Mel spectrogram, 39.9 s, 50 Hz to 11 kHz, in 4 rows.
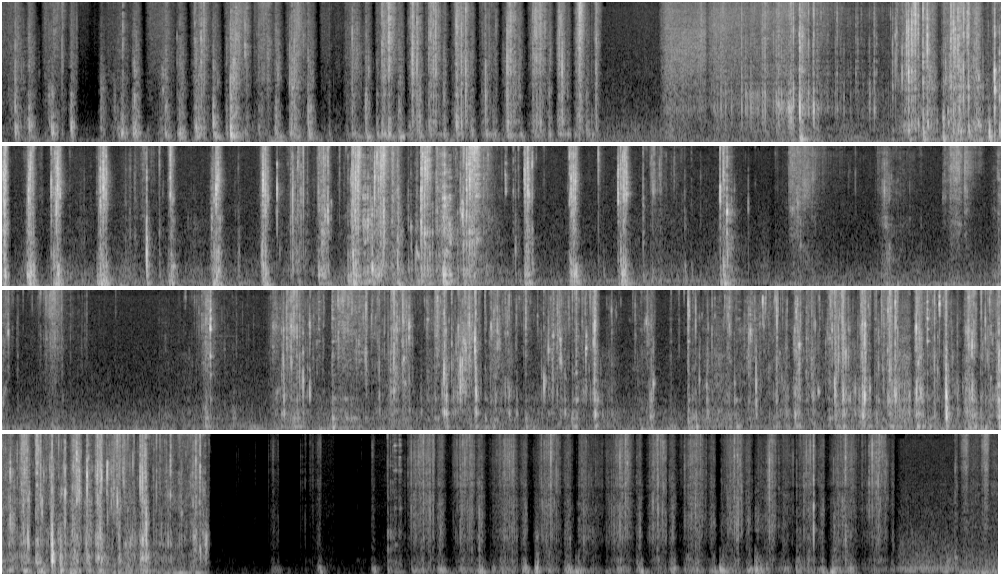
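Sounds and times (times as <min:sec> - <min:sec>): hands squishing slime: 0:06.6 - 0:32.1, 0:34.0 - 0:38.9.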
